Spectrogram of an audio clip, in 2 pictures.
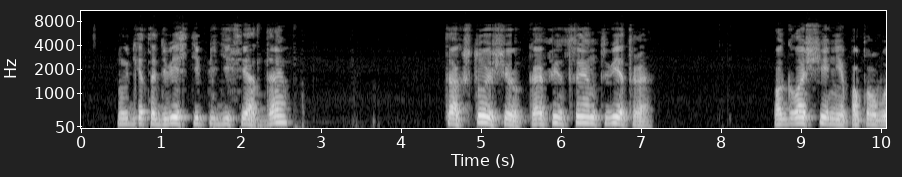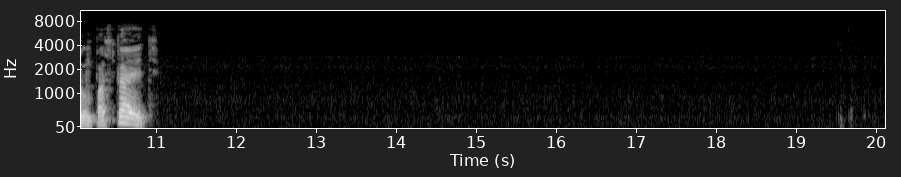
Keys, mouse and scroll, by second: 3.6 space, 8.3 click, 19.9 click.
